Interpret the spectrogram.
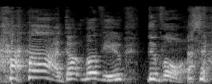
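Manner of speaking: high, loud triumphant ha-ha; hammed-up victorious taunt; mock gloating. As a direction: gloat like you've pulled off revenge, laughing. Imagined triumphant comeback to heckler.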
